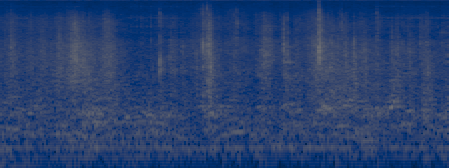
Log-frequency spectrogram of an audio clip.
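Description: Pigeons cooing, with several sharp clicks scattered through and a steady low hum underneath.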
